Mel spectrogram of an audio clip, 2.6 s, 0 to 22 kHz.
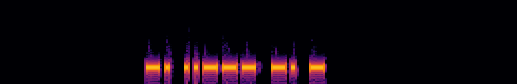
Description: Morse code, heard as a keyed tone, about 54 wpm, 700 Hz. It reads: N2NT
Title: USA Call Signs - 4 Characters - 6x Character Spacing - 50wpm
